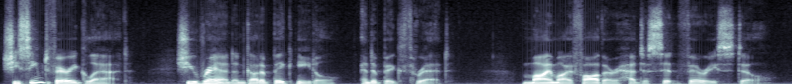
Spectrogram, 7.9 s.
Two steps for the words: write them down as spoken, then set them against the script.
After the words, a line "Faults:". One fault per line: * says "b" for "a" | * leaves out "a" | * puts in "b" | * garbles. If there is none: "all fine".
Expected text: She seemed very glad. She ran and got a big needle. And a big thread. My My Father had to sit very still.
She seemed very glad. She ran and got a big needle. And a big thread. My My Father had to sit very still.
Faults:
all fine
